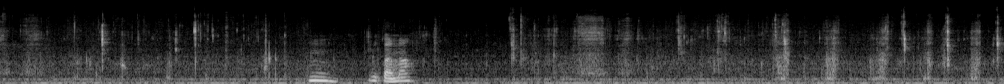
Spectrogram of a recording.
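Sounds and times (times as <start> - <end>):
chewing and crunching: 0.0 - 3.0, 4.2 - 10.0.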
